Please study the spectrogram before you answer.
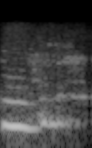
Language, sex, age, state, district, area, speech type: Manipuri, female, 18-30, Manipur, Kangpokpi, rural, conversation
